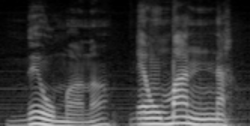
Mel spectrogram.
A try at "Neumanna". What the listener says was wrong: Neumanna. 2 de N.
